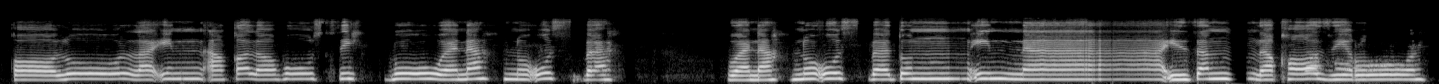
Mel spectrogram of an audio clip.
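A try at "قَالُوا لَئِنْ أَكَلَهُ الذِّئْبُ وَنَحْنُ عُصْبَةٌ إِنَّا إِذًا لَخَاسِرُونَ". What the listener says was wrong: Iya, sudah bagus. Tinggal di kata zi'bunya. Tadi kedengaran panjang. Jadi zi'buwanah.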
